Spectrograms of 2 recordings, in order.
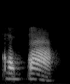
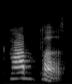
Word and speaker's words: campus: Chứ không đọc là compa. À, campus. Campus. À, vị trí thứ nhất nhá. Âm này là âm á này, con bé này là âm ơ. Khi chúng ta phát âm ra âm ơ, trong âm không có nhá, không có trong âm ở đó.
